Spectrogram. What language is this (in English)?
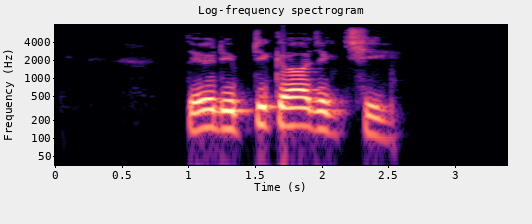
Domaaki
